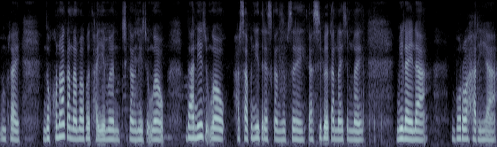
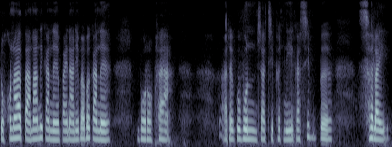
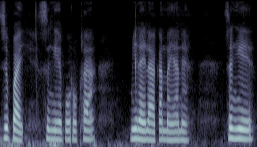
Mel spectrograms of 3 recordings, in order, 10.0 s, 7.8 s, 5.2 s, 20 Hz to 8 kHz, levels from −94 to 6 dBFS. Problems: low volume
